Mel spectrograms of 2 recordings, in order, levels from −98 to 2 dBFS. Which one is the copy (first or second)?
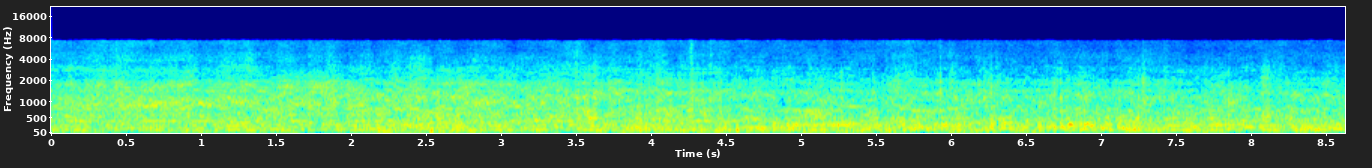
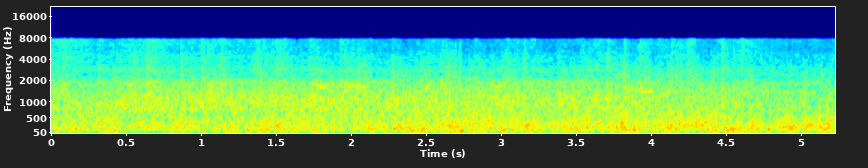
first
